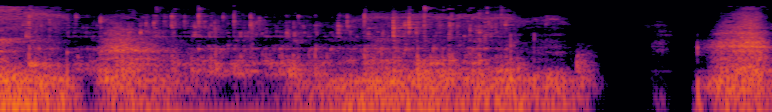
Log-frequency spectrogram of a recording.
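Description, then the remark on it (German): About half a liter of soup, straight from the fridge, is poured steadily into a cooking pot for about three seconds, a broad rushing splash, then it stops abruptly with a couple of short trailing splashes. “Da werde ich jetzt mal so einen halben Liter drauf gießen.”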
